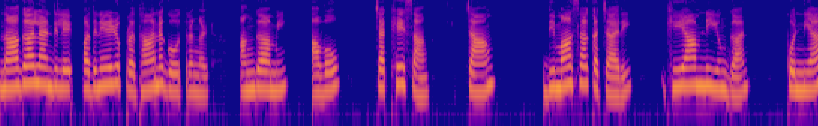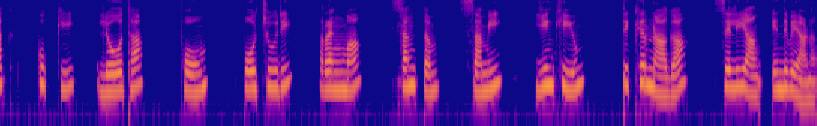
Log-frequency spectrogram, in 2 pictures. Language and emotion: Malayalam, neutral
